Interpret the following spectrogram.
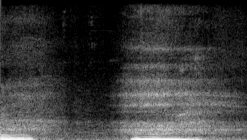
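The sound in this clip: A group of people taking a deep breath together, heard as two loud, voiced sighs of exhaled breath separated by a quieter stretch of breathing.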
